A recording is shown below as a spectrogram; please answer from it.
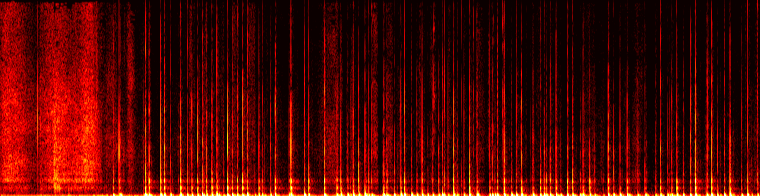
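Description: Long acrylic nails tap and scratch the decorative printed cover of a small ornate hardcover journal held in one hand close to the mic. A brief soft scratching rustle opens the clip, then gives way to a fast, irregular stream of dull, low, thumpy taps with almost no ring.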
